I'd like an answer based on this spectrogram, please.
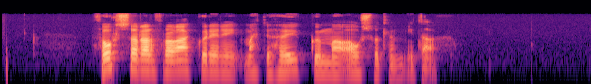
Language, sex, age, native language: Icelandic, male, 30-39, Icelandic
